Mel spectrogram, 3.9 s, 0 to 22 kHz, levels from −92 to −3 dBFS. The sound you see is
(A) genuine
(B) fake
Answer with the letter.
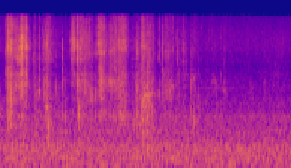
A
